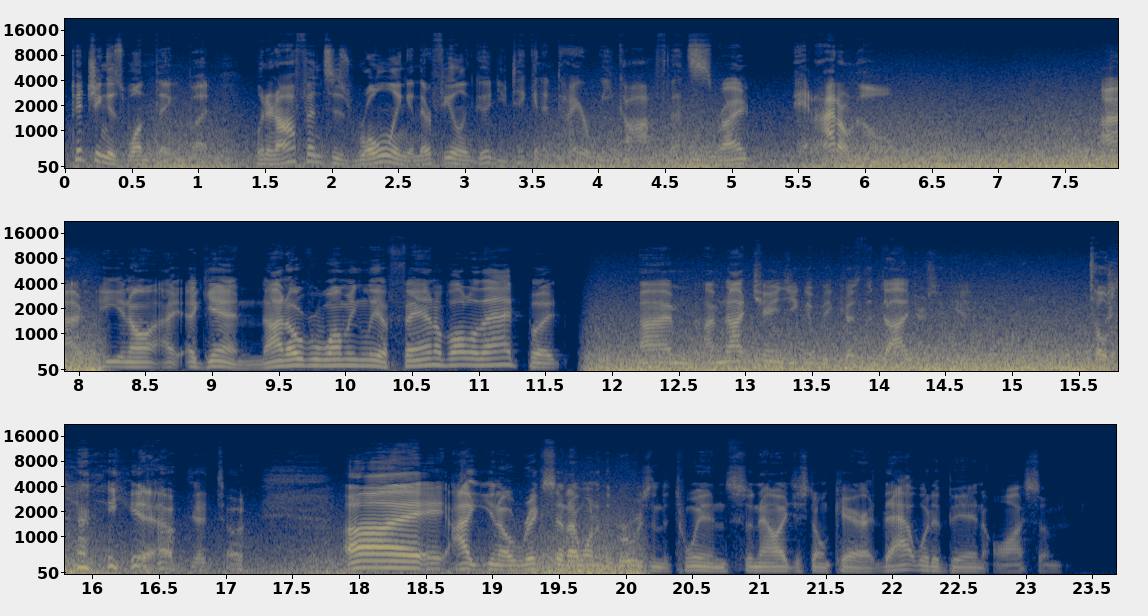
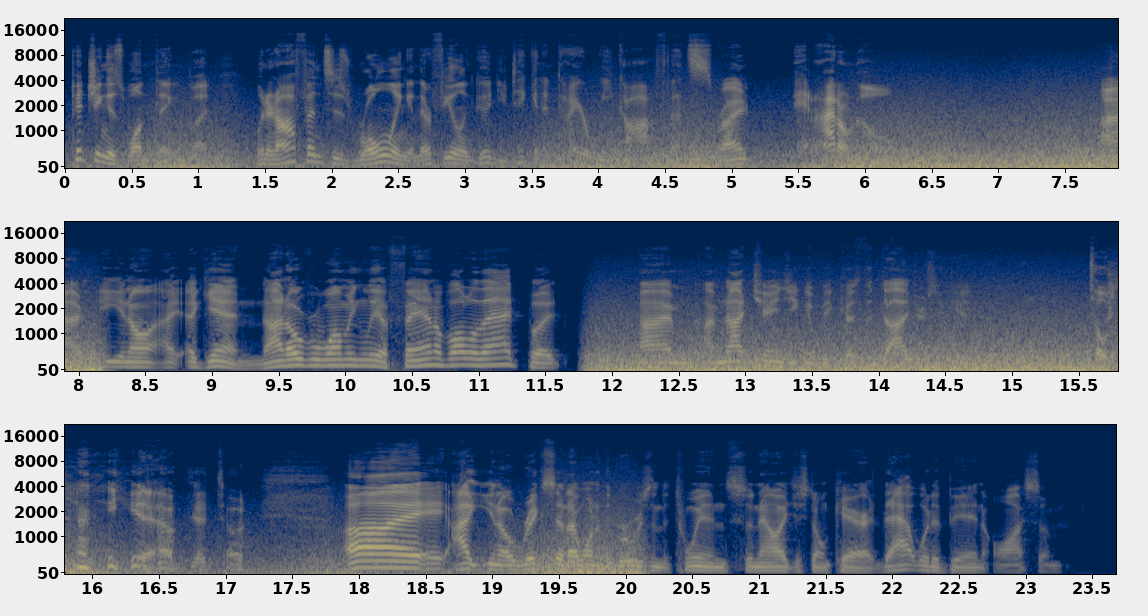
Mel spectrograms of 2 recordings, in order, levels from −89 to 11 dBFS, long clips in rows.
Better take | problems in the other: neither | wind noise on the microphone; heavy; until 8 s and from 12 to 20 s; 7 dB below the speech; the same in both

